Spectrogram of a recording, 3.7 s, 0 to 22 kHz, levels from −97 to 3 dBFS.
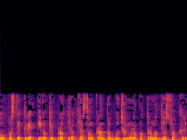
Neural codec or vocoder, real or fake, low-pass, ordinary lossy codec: none; real; 7.2 kHz; none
